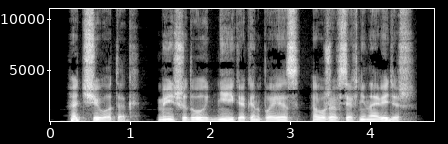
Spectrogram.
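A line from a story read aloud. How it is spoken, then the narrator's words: Skeptical snort. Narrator (Russian): Хмыкнул я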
